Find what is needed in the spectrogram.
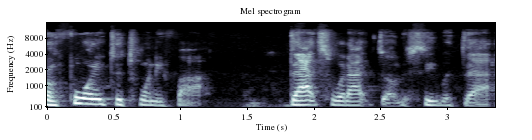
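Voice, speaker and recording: A woman speaks with a medium pitch and a dark, mellow tone. Her pace is moderate and her pitch variation ordinary. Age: 60s. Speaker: ministry panelist. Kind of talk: casual discussion. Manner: halting, repeats words.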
